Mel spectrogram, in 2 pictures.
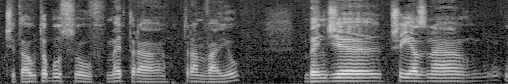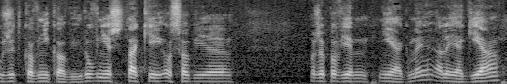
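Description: A man talks on stage at a panel discussion, his voice mellow and dark. He speaks in a measured, articulate way and pauses on small fillers as he builds his point. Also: medium pitch. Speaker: panelist, automotive journalist and vehicle designer. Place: large university lecture hall.

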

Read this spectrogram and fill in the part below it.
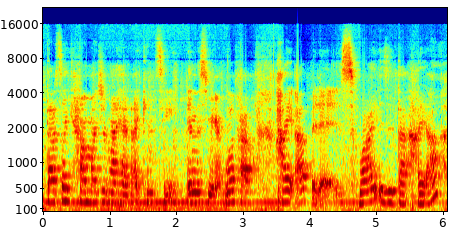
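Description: A woman's voice: medium pitch, flat delivery, normal speed, noisy background. A young woman in her twenties chatting upbeat to a handheld camera on a road trip vlog. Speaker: vlogger. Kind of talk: casual travel vlog. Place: indoors and outdoors on a road trip.

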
